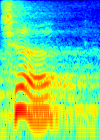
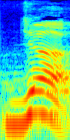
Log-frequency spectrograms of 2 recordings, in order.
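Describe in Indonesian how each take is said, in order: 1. Konsonan itu diucapkan dengan desis napas. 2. Konsonan itu diucapkan tanpa desis napas. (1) "nah itu hamas" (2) "tidak ada nafas keluar"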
